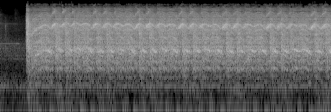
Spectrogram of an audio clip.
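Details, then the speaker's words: Mazda Miata after timing belt, valve seals, water pump and pulleys replacement; starter churns with even chug at full throttle but never fires; owner suspects timing is out, crank timing marks possibly set wrong; cranks but no start. "try full throttle any sign of maybe it's not in time"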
